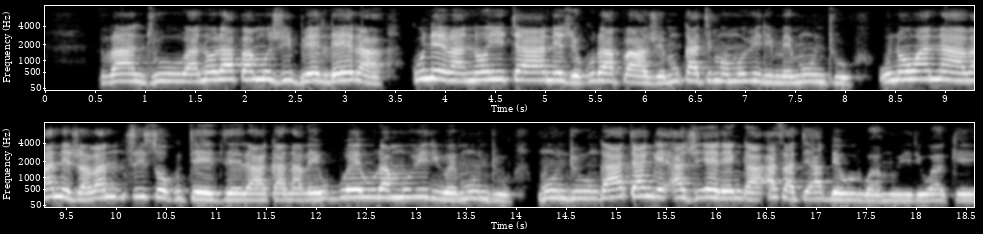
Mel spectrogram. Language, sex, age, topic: Ndau, male, 18-24, health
